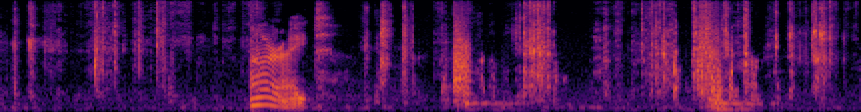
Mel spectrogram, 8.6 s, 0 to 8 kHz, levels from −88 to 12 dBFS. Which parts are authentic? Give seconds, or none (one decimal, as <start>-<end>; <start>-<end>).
0.0-2.5; 3.4-4.6; 5.1-6.5; 7.0-7.8

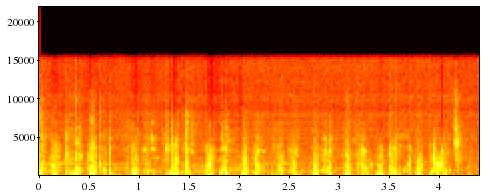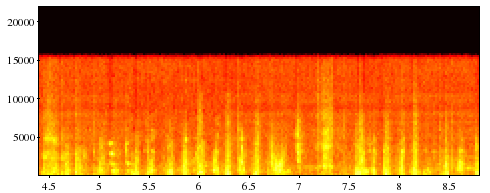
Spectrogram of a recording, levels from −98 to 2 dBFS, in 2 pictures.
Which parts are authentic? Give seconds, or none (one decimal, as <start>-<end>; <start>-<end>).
5.3-6.2

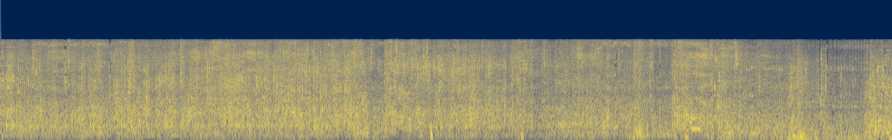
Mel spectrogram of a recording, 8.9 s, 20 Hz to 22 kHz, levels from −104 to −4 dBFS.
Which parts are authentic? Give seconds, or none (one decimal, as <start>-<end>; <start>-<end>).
4.8-5.6

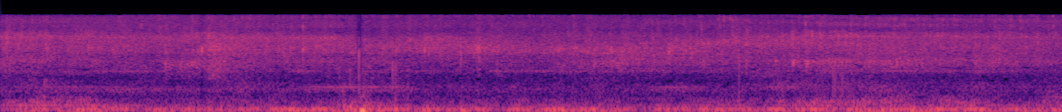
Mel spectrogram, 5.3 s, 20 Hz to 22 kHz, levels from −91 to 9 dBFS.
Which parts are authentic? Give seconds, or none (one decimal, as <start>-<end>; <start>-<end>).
0.0-0.4; 3.6-5.3

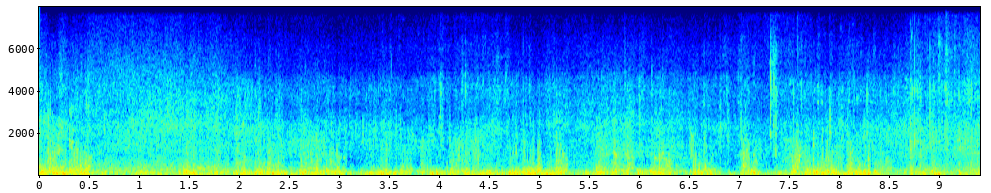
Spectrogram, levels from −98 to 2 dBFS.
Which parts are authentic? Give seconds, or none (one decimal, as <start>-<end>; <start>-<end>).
0.0-3.7; 4.7-5.2; 7.1-9.4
